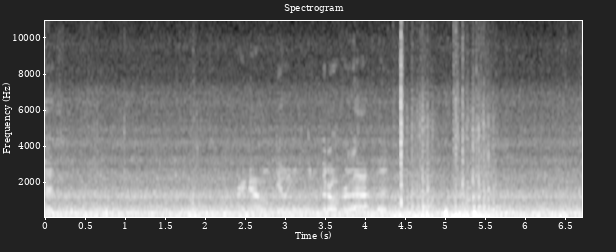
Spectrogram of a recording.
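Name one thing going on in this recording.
A car engine rumbles steadily inside a moving car.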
